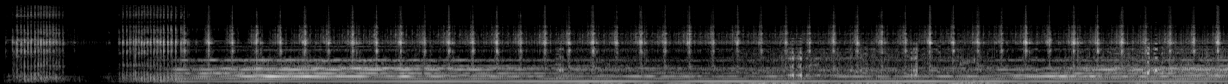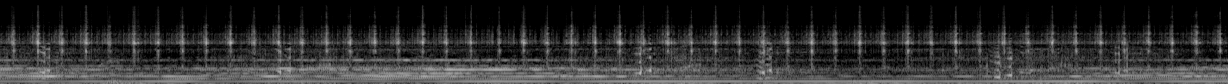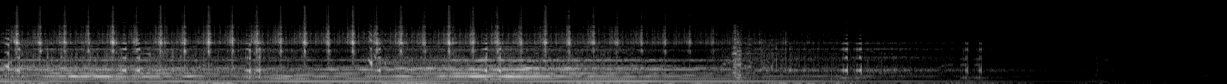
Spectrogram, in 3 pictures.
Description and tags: Creative Sounddesigns and Soundscapes made of my own Samples.
Sounds were manipulated and combined in very different ways.
Enjoy :)
Atmospheric, Clock, Mechanical, Mechanism, Perpetual, Sci-Fi, Sound-Effect, Soundscape, Synth, Ticking, Time, Timer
